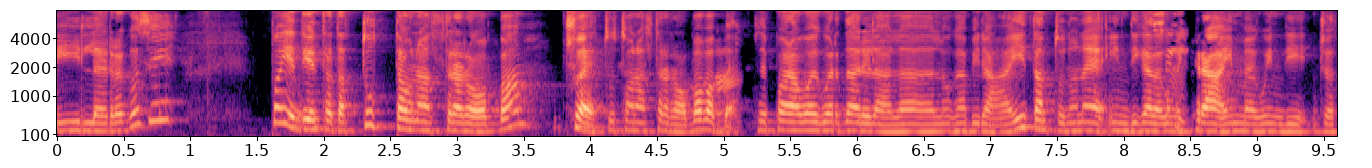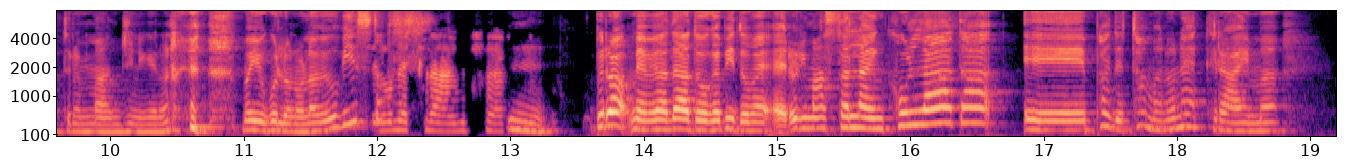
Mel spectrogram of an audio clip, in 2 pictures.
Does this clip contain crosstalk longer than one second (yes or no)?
no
